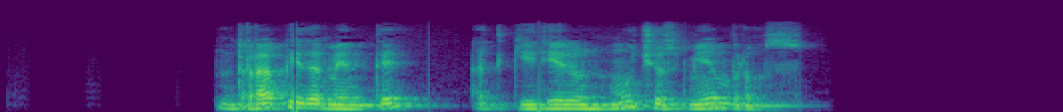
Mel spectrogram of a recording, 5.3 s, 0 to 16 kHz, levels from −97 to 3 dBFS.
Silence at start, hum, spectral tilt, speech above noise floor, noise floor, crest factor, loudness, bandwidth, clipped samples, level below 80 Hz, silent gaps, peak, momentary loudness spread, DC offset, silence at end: 1.1 s; none; -8 dB/octave; over 70 dB; under -90 dBFS; 20 dB; -20 LUFS; 7 kHz; under 0.1%; -52 dBFS; none; -2 dBFS; 18 LU; under 0.1%; 1.3 s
